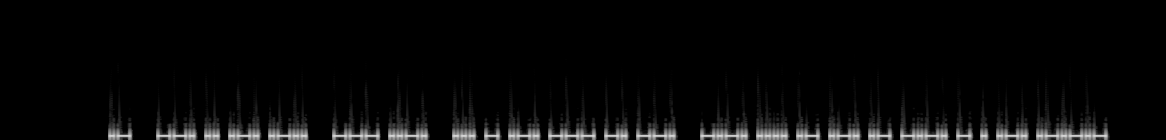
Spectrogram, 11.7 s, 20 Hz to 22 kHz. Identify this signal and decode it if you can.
Morse code, heard as a keyed tone, about 30 wpm, 700 Hz. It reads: A GIRL OF STRONG CHARACTER.
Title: Sentences from Top 1200 Words 30wpm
